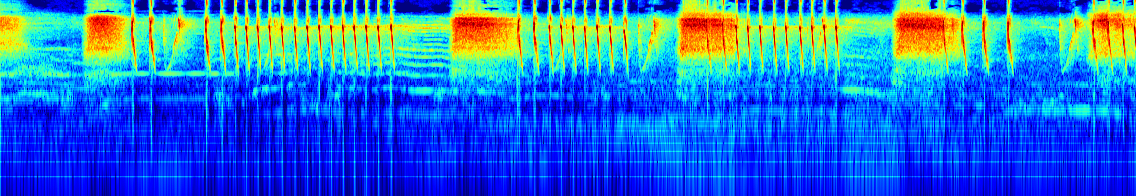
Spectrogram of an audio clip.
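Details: Bar-winged prinia singing actively: bursts of fast, high, dry ticking notes alternate with harsh buzzy high-pitched rasps, the pattern repeating steadily through the recording with no other clear sounds.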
